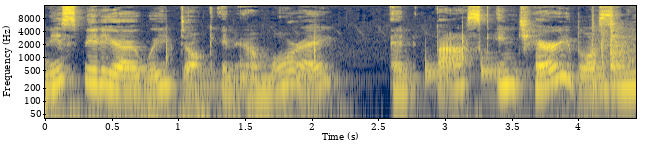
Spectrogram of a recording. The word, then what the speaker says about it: Aomori: This day shows our day in Aomori. Yeah, that's a good pronunciation of it.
